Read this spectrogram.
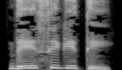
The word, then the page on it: ದೇಸಿಗಿತಿ: dēsigiti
